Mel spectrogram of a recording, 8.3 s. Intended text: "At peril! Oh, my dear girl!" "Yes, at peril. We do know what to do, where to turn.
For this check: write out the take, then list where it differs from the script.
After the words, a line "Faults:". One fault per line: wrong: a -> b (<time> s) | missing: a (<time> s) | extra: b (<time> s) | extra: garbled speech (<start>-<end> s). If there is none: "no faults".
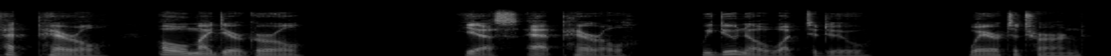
"At peril! Oh, my dear girl!" "Yes, at peril. We do know what to do, where to turn.
Faults:
no faults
